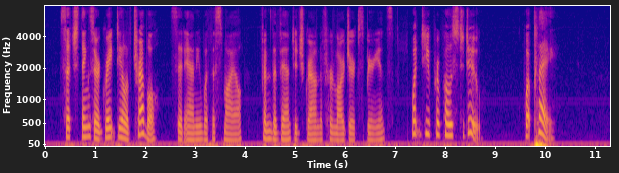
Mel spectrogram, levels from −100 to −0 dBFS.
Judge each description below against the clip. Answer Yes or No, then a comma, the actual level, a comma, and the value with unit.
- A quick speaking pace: No, average, 155 wpm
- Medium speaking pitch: Yes, medium, 150 Hz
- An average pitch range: No, wide, 6.7 semitones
